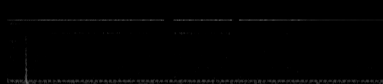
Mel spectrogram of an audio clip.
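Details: Brand-new PS4 Pro squealing after about 30 minutes of play: a thin steady high whistle over a faint low hum. The game froze and the console became unresponsive. On reboot, after a drive-check message, the screen went off and the blue light flashed. Cause not confirmed.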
